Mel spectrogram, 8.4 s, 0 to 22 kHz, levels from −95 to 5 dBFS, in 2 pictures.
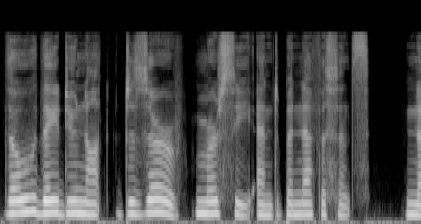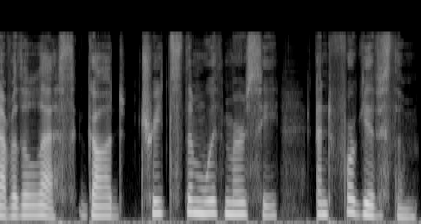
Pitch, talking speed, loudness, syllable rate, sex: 190 Hz, 120 wpm, -19 LUFS, 4.2 syllables/s, female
